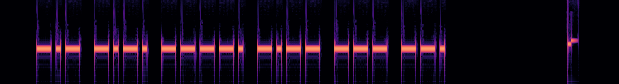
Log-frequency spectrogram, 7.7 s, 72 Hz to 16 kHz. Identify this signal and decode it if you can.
Morse code, heard as a keyed tone, about 20 wpm, 700 Hz. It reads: KC9YOG
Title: USA Call Signs - 6 Characters - 4x Character Spacing - 20wpm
